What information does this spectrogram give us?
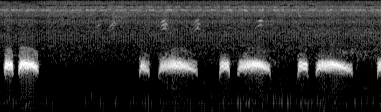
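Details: Decoy spotted dove used for luring wild doves utters a short note followed by a long, swelling coo, repeated four times at unhurried intervals over a low rumbling background.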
